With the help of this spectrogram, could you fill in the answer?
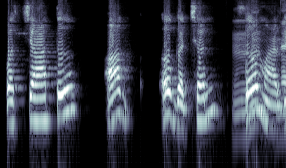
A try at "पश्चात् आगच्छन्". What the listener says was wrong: नहीं नहीं नहीं, अगच्छन तो फिर आ कहाँ जाएगा, आगच्छन, पश्चात नहीं, तो आधा है, पश्चात आगच्छन,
